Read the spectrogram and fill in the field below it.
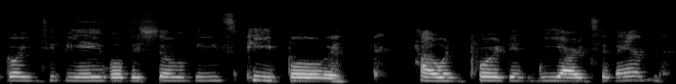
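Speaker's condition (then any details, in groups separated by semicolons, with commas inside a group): Cerebral palsy; premature birth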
